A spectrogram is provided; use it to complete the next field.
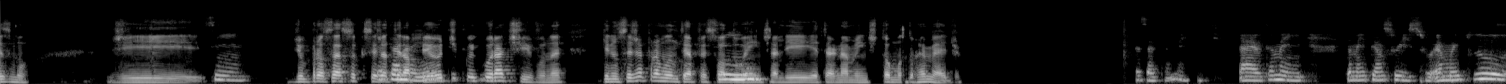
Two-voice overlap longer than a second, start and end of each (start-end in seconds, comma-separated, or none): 3.8-5.0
